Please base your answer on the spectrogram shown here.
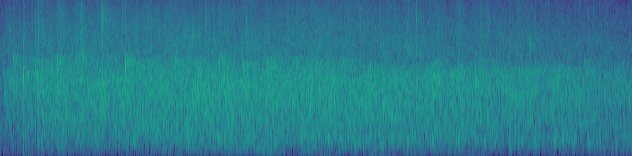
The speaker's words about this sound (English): Please welcome Reverend Kachipapa.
